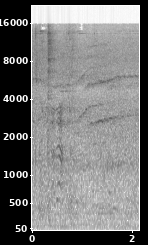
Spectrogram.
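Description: Voices of several people calling out and talking outdoors, over a steady low background rumble.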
